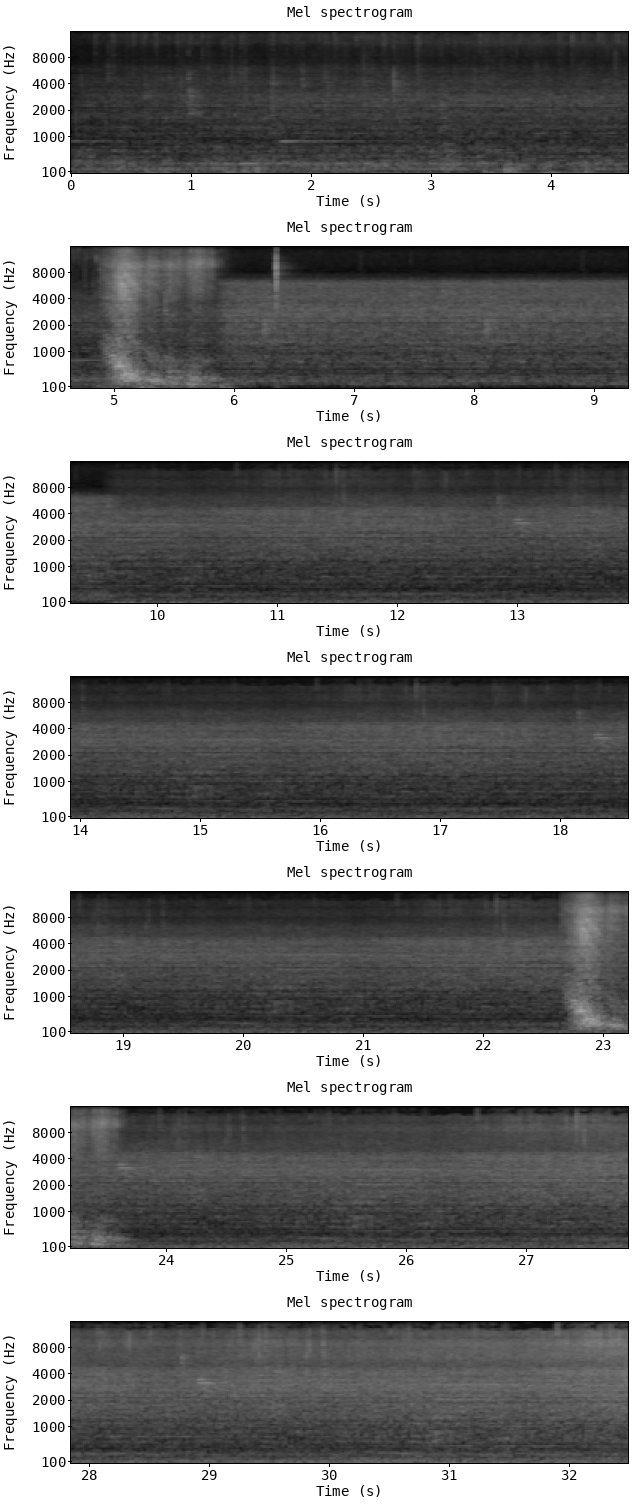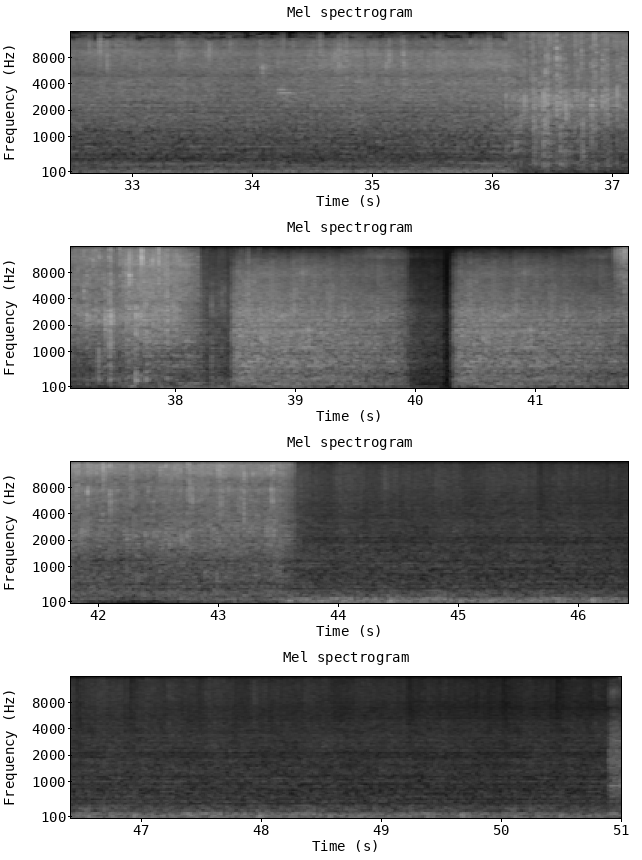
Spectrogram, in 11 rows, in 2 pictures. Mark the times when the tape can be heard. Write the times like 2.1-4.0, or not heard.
4.9-6.4, 22.6-23.7, 37.5-38.6.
